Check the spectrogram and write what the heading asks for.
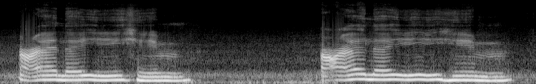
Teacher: আইন হলকের মধ্যখান থেকে স্পষ্টভাবে উচ্চারণ করব।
